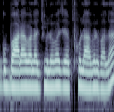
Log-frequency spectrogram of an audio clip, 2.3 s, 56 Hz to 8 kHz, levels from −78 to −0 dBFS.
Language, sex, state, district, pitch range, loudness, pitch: Bhojpuri, female, Uttar Pradesh, Deoria, 170-180 Hz, -17 LUFS, 175 Hz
